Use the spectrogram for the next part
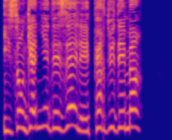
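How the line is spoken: Shouted reply. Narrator (French): répond Ophélie en criant à son tour

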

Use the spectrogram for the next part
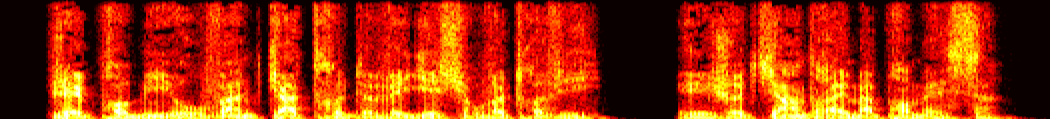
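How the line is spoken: Grumbling. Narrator (French): grommela Malthus Akhtar

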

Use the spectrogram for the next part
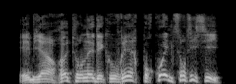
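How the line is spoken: Shouted. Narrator (French): hurla l'officier

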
